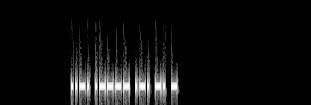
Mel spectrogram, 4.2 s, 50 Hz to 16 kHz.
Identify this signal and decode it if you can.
Morse code, heard as a keyed tone, about 42 wpm, 700 Hz. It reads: F1RNT
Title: DXCC-100 Call Signs - 5 Characters - 45wpm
